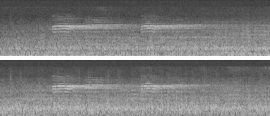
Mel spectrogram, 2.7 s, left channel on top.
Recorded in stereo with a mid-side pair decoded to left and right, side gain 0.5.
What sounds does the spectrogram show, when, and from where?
0.5 s a squeak: 55° right, 10 m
